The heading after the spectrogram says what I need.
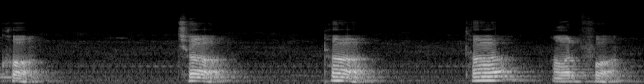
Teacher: अब प्रत्येक वर्ग का दूसरा अक्षर देखा जाए तो ख, छ, ठ, थ और फ, ये आपके महाप्राण है। इनको बोलते समय अधिक वायु मुख से बाहर निकलेगी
